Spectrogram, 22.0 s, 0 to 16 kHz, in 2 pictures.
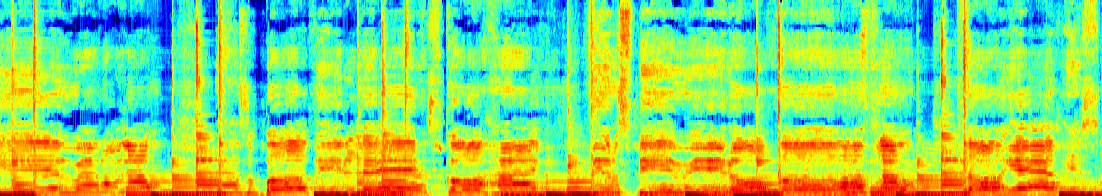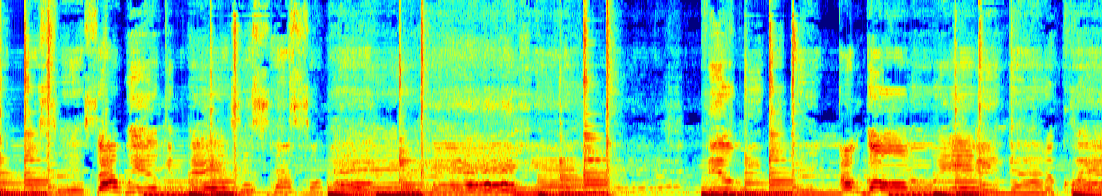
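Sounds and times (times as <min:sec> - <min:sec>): person singing: 0:00.0 - 0:22.0
strummed acoustic guitar: 0:00.0 - 0:22.0.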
